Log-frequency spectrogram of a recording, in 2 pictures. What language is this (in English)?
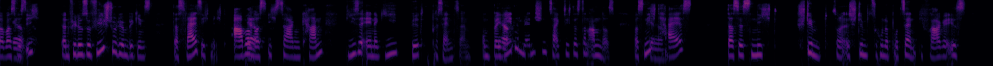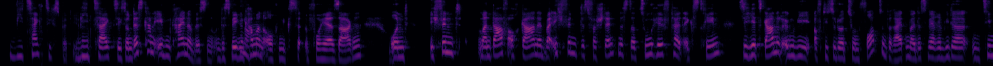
German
